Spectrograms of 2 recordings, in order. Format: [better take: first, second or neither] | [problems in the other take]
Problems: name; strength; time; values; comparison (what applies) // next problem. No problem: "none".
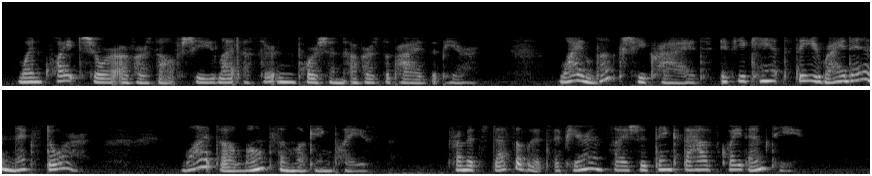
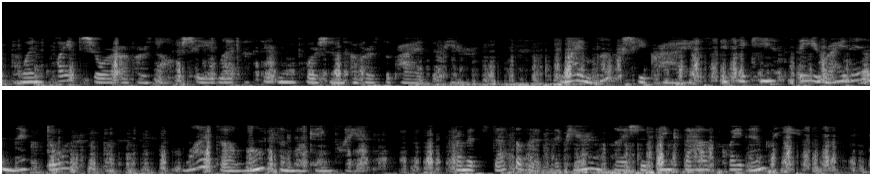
first | noise reduction (classical method log-MMSE)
